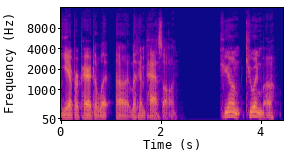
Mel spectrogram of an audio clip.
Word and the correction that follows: Koenma: Koenma, there we go.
